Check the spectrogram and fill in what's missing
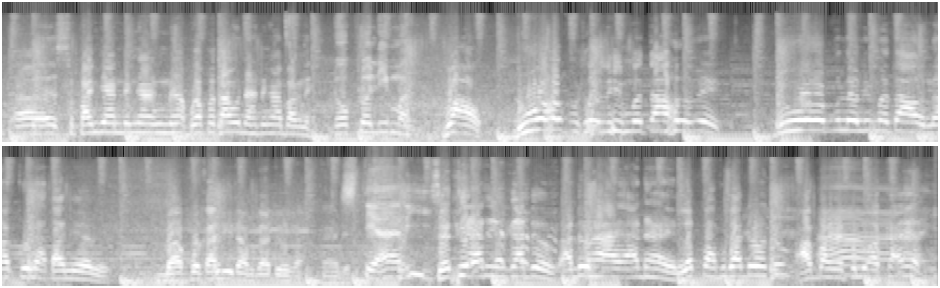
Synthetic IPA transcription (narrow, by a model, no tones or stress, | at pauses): əsəpaɲd͡ʒaŋdəŋaŋnabəɾapat̪aʊndahdəŋanabaŋnɪhduəpulohlimə | wawduəpulʊlimət̪aʊnbɪt̪̚ | duəpulʊhlimə̃t̪aʊnakunaʔt̪aɲə̃ɪʔbəɾapəkalidahbəɡadʊhka̰ʔsə̥t̪iaʔɦaɾisət̪iaʔɦaɾibəɡadʊhɡadʊɦajadəɦajləpahbəɡadʊht̪uabaŋjaŋpərluakaʔjə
